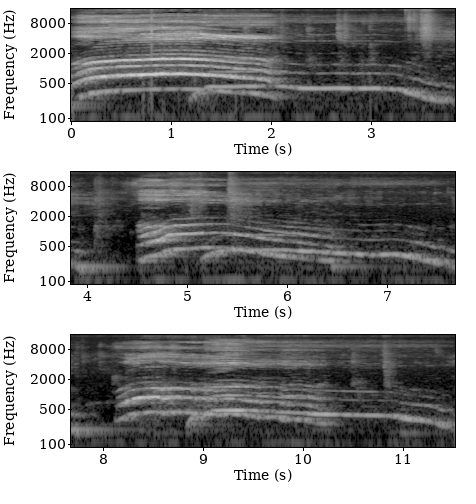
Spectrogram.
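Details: Angry domestic cat giving three long, drawn-out yowls, each about three and a half seconds long. Each one starts high and strained, then wavers and slides downward, with short quiet gaps between them.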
